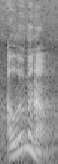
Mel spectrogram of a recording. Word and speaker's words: aluminum: aluminium and American aluminum it's not that I'm pronouncing it differently they are two completely different words aluminum is the American one and the sort of British spelling and pronunciation is aluminium we have an i at the end which kind of changes the way you say the whole world the whole word um and in fact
